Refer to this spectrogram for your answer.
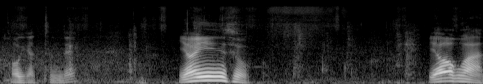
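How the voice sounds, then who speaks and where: With very wide pitch swings, a man speaks in a dry sound with no echo. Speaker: travel and food vlogger; food vlogger. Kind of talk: walking travel vlog narration. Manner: casual, conversational. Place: street. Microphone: phone near.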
